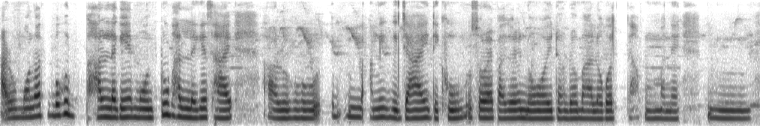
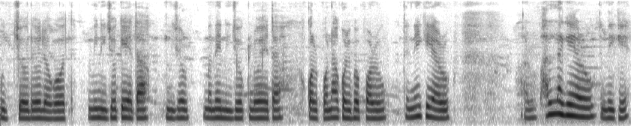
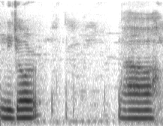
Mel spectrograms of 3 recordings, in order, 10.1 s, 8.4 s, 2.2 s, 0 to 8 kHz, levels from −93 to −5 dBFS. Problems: constant background noise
